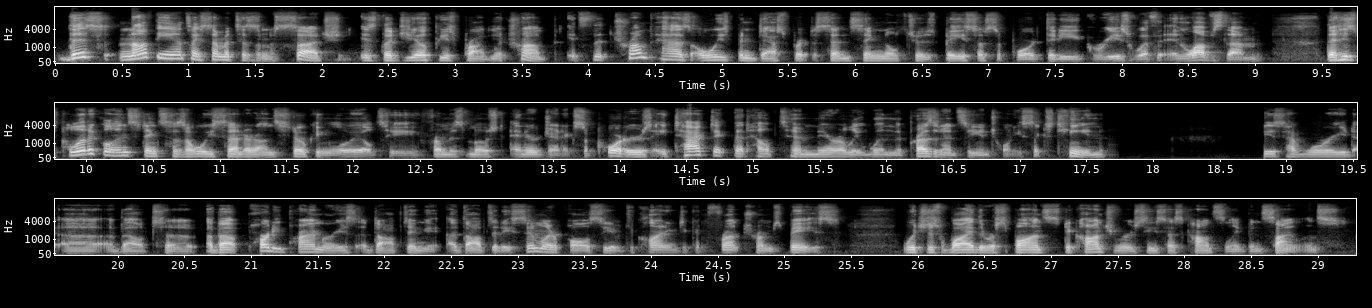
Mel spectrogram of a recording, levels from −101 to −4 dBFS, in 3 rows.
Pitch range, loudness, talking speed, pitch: 105-150 Hz, -26 LUFS, 190 wpm, 120 Hz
